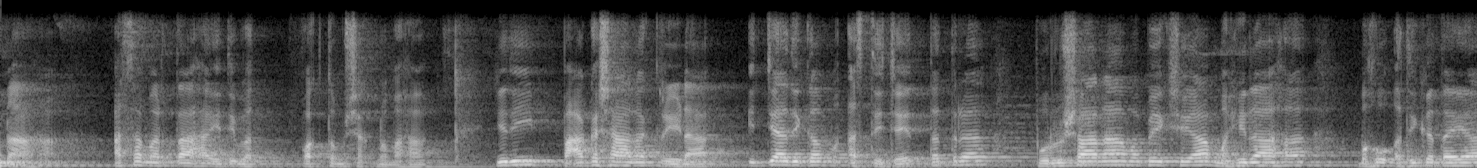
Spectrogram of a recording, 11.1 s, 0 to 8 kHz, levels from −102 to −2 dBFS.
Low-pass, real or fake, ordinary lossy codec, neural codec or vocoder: 7.2 kHz; real; none; none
